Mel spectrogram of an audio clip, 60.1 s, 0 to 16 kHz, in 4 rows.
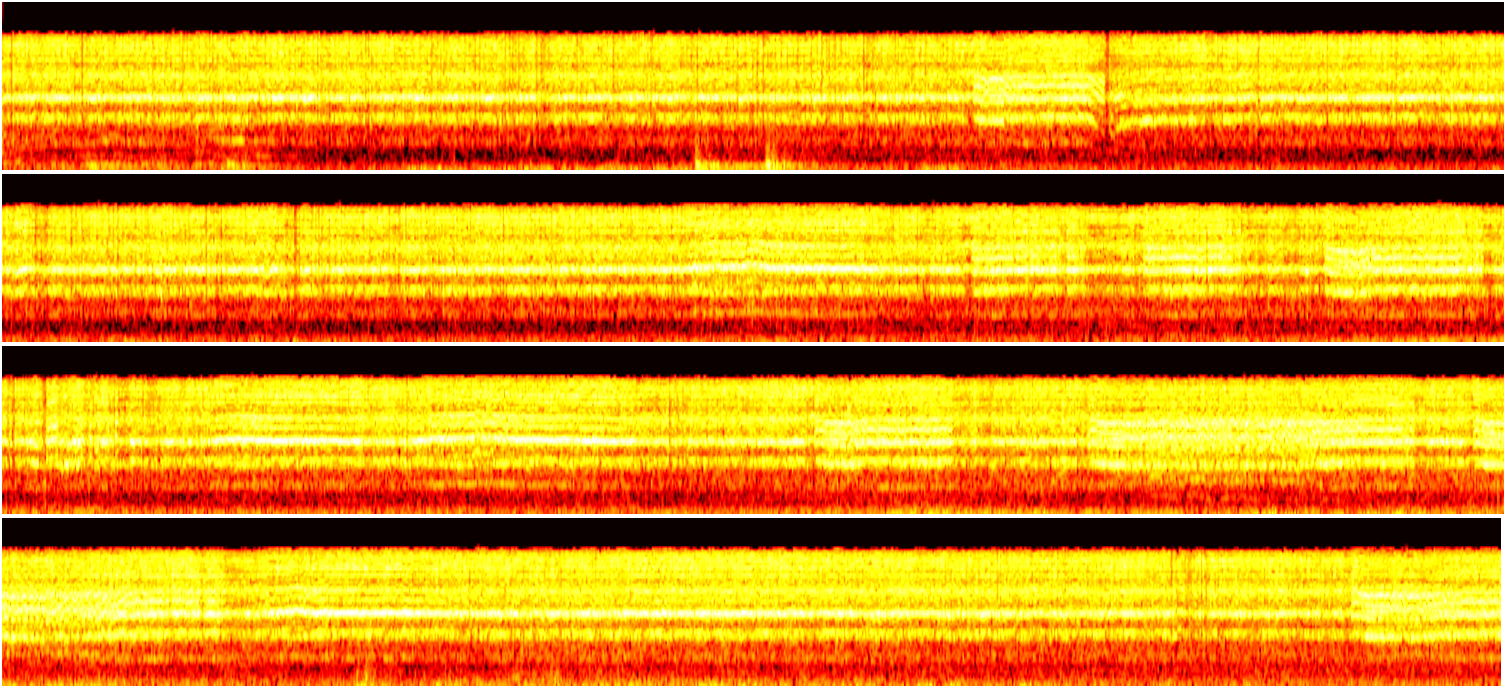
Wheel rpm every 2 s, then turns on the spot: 160, 160, 160, 160, 160, 140, 160, 160, 160, 160, 160, 160, 160, 160, 160, 170, 160, 160, 160, 160, 160, 160, 160, 160, 160, 160, 160, 160, 160, 160.
none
